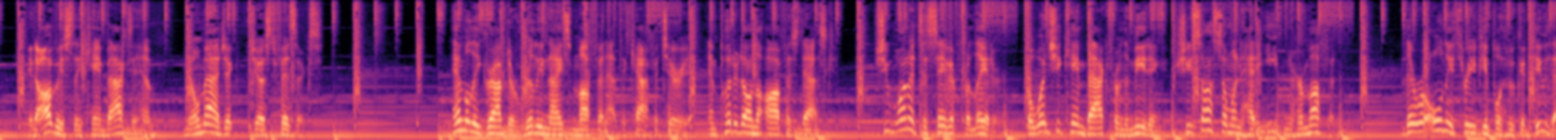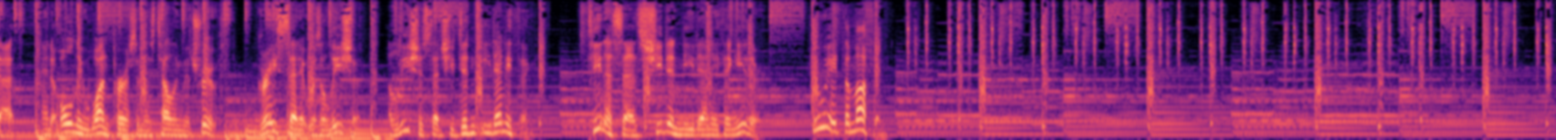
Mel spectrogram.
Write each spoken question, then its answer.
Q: Who ate the muffin?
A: It was Tina.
